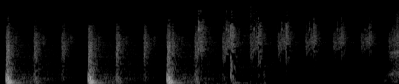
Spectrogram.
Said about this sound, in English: grunting as he punches himself in the head again and again. I count the grunts as I pad my way into his room. One a second.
